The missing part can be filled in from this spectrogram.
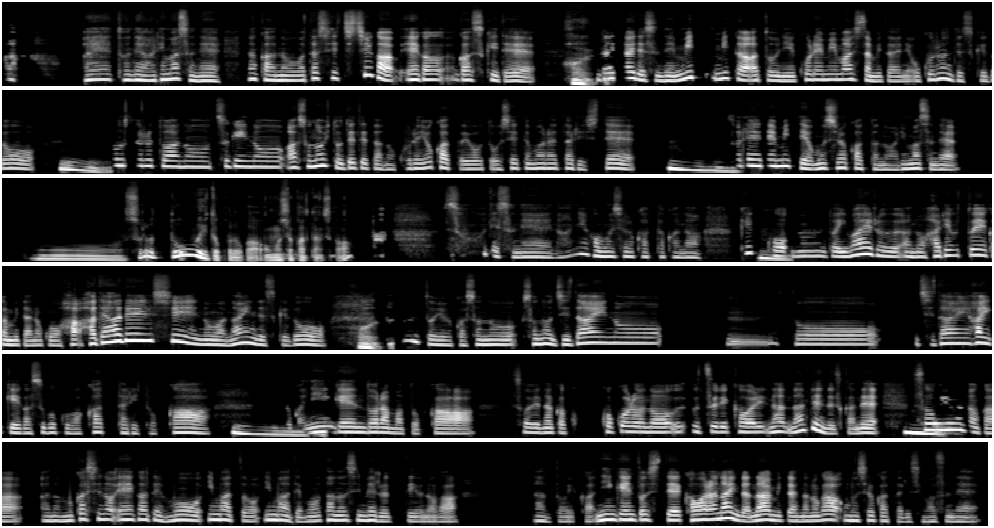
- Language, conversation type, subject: Japanese, podcast, 映画は映画館で観るのと家で観るのとでは、どちらが好きですか？
- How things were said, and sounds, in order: other noise; other background noise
